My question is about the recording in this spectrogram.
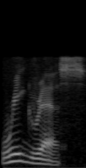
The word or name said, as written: regress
